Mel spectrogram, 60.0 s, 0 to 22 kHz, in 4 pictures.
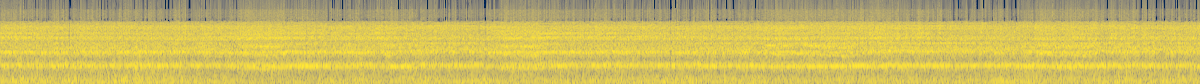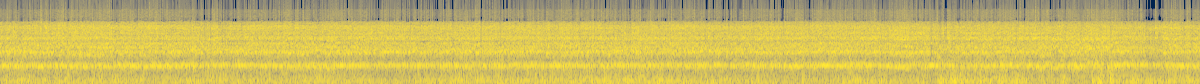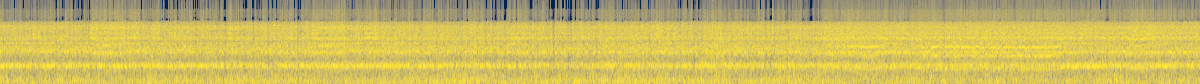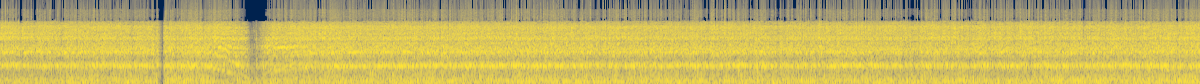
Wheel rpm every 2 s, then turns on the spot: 230, 220, 230, 230, 230, 230, 230, 230, 220, 230, 230, 230, 230, 230, 230, 230, 230, 230, 230, 230, 220, 220, 230, 150, 200, 230, 240, 230, 230, 230.
none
